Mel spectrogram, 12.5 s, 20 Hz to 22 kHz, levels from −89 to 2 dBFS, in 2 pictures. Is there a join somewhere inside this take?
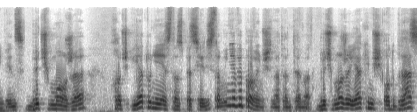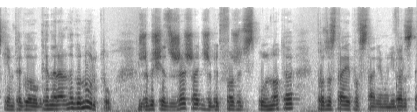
no; 0 cuts

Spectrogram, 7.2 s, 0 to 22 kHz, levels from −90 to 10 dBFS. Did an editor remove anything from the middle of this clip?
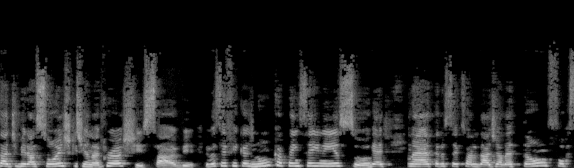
yes; 6 cuts; at 0.9 s, 1.2 s, 2.5 s, 3.1 s, 4.6 s, 5.1 s

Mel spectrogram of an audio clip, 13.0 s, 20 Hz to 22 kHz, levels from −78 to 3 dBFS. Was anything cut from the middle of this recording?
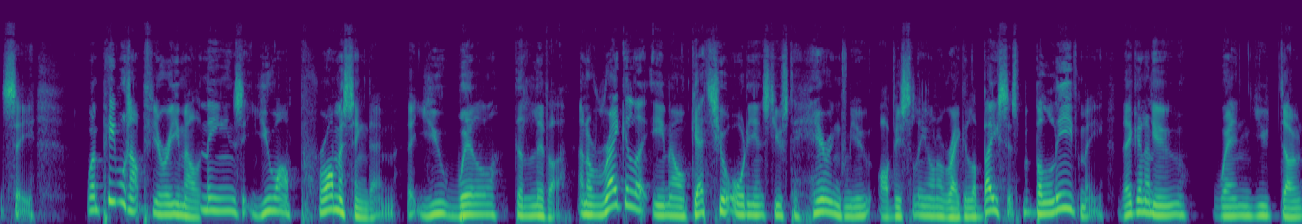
yes; 7 cuts; at 1.3 s, 2.0 s, 4.0 s, 5.7 s, 8.4 s, 11.1 s, 11.5 s

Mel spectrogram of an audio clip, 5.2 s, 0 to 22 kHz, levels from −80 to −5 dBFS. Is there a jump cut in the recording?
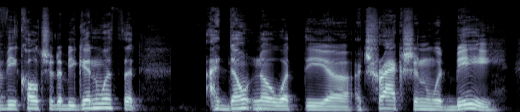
no; 0 cuts

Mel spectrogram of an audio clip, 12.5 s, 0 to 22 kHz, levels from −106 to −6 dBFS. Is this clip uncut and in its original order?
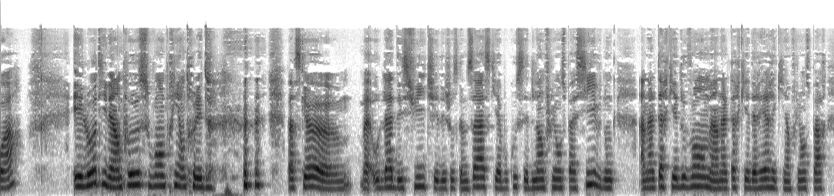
no; 1 cut; at 5.3 s

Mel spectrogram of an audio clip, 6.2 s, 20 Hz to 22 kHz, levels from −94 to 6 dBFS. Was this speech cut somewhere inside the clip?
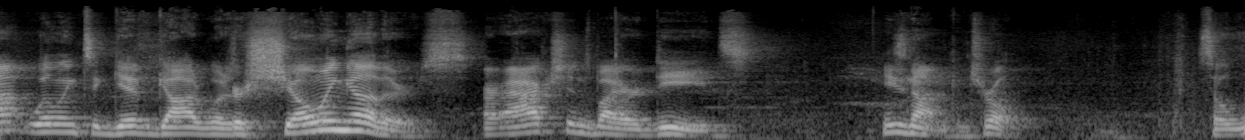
yes; 2 cuts; at 1.2 s, 2.4 s

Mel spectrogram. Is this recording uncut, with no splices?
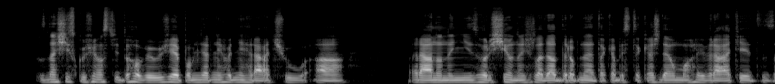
yes; 0 cuts

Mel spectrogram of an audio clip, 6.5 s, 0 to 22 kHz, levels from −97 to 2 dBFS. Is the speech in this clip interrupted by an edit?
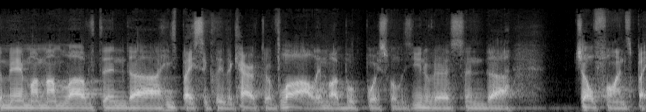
no; 0 cuts

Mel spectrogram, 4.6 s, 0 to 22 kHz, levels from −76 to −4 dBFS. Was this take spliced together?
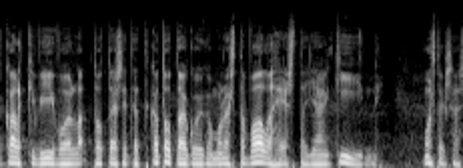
no; 0 cuts

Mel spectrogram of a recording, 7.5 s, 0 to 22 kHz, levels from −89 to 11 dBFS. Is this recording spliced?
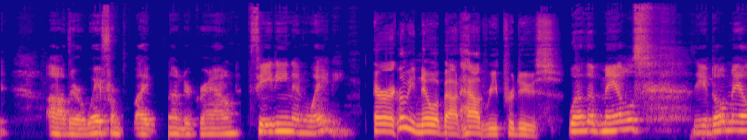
yes; 4 cuts; at 1.2 s, 1.7 s, 4.0 s, 4.8 s

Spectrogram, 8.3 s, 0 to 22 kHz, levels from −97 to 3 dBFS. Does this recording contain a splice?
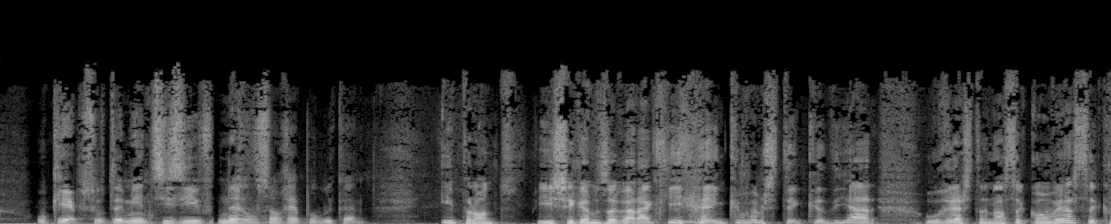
yes; 1 cut; at 1.6 s

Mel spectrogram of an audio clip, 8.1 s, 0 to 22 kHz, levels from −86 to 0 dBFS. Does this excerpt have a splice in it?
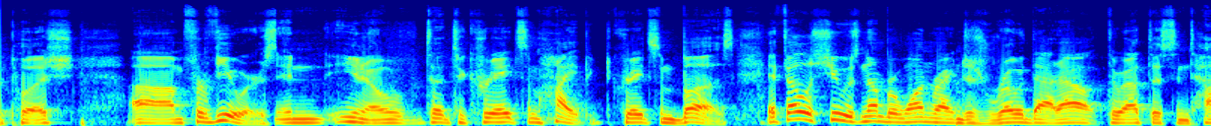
yes; 2 cuts; at 1.8 s, 6.4 s

